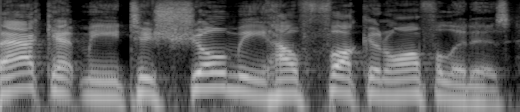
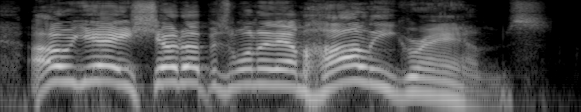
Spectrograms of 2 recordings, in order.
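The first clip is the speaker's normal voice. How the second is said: put-on dated, old-timer way of talking, pitched up; 6 semitones higher than usual. Poking fun at own phrasing, in a boomer voice. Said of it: "I sound like a boomer when I say".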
